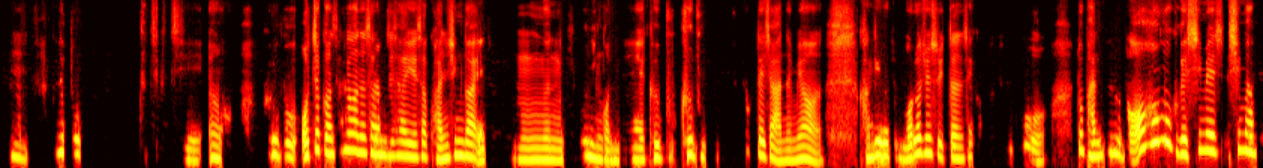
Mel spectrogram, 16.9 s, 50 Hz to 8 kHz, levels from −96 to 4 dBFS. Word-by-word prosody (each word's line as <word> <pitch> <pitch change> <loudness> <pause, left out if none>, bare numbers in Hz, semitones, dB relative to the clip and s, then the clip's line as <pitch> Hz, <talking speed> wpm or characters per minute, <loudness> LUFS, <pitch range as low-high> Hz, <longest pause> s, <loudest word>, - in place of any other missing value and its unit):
음. 175 -4 -4 0.4
근데 245 +1 +2
또 225 - 0 0.8
그치, - - -22
그치. 140 -3 -9
어. 175 -2 +1 0.6
그리고 195 -4 -1
어쨌건 230 +4 +4
사랑하는 265 -2 +1
사람들 215 -4 0
사이에서 195 -2 0
관심과 180 +4 +2 0.5
애정은 155 -1 -1
기본인 185 -6 -1
건데 145 -2 -2 0.4
그 180 -1 +2
부 170 +1 -13
그 215 +1 +3
부분이 185 -2 -5 0.5
충족되지 210 -9 0
않으면 145 -1 0 0.5
관계가 195 +3 +4
좀 175 -1 -10
멀어질 230 +8 +4
수 215 -3 -2
있다는 170 -2 -1
생각도 180 -1 -10 0.3
들고 150 - -6 0.4
또 270 - +2
반대로 210 +2 0
너무 380 - +5
그게 225 -4 +4
심해지 265 +3 +1
심하면 275 -3 +2
195 Hz, 285 characters per minute, -21 LUFS, 165-235 Hz, 0.8 s, 너무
